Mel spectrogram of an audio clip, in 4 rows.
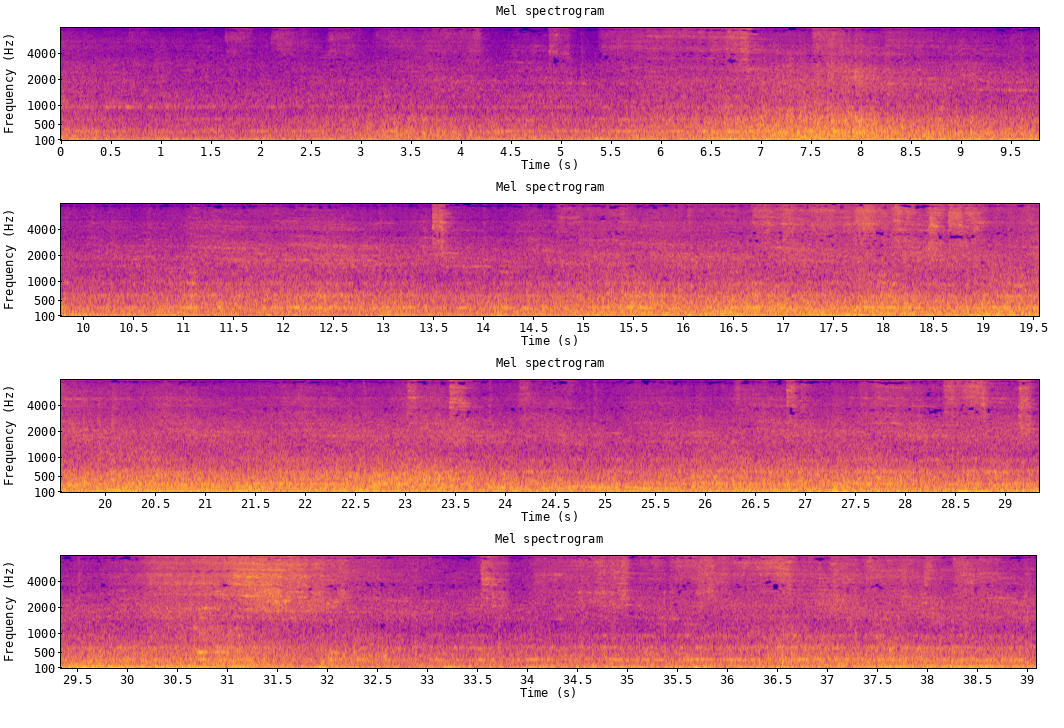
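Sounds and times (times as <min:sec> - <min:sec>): freight train wheels rumbling on rail: 0:00.0 - 0:39.0
clicks and knocks from train cars: 0:06.5 - 0:09.1.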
